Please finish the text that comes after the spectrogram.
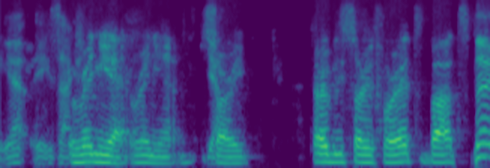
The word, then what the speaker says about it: Reynier: Yeah, yeah, I pronounce Reynier. Yeah, Reynier. Yeah, exactly. Reynier.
